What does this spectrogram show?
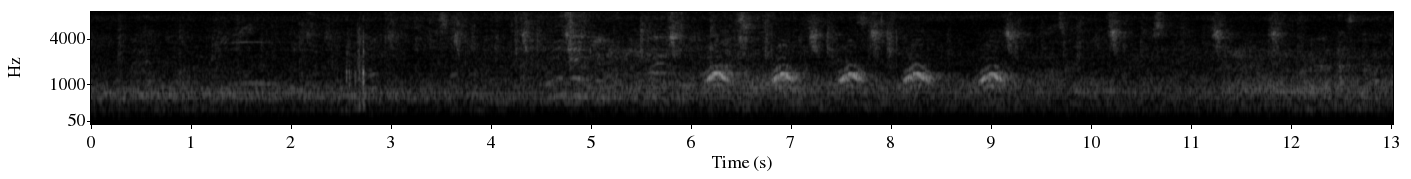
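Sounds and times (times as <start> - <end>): bird calling: 5.7 - 9.3.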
